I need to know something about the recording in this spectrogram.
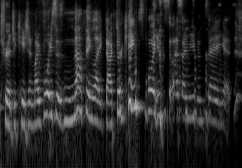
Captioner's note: laughs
